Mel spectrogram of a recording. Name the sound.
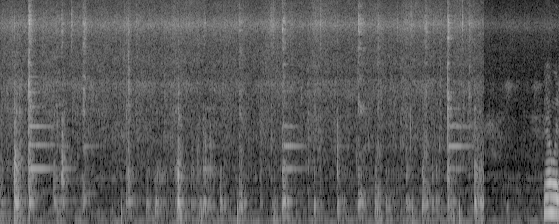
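roasting ingredients in a pan on a gas stove for prawn theeyal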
